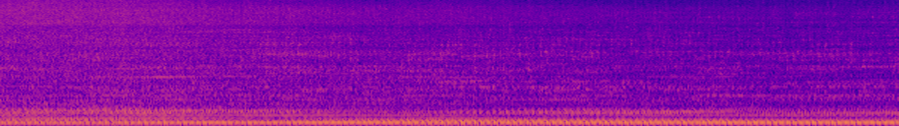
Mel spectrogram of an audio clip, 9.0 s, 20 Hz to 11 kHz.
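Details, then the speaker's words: 1963 Oldsmobile 88 survivor, running after gas poured down the carburetor (choke faulty, won't stay running otherwise): loud, raw, open exhaust rumble with a fast, even beat, barking louder on revs; muffler completely blown out. "muffler's blown out completely on this thing so uh definitely going to need to do something with the exhaust it sounds badass"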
